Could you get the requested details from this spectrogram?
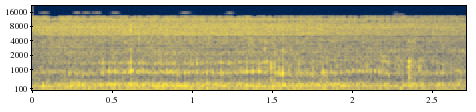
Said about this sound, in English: A news reporter in Jackson recently posted a video of the dark brown water coming out of her faucet. And it's just really stomach churning and just disgusting to watch.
